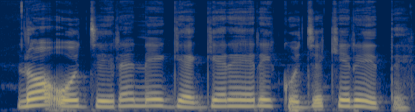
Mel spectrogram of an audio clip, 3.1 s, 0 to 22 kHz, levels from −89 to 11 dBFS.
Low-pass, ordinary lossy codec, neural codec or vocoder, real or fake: none; none; none; real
